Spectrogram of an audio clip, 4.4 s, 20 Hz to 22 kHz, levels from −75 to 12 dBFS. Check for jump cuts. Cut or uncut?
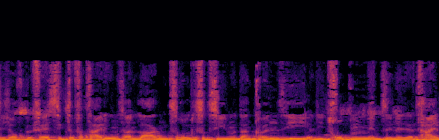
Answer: cut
